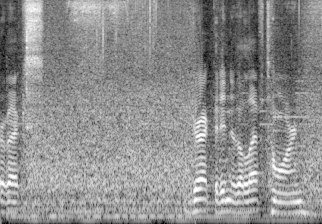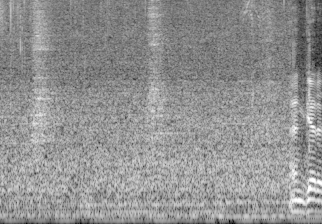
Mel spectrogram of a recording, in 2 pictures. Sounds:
Music, Speech

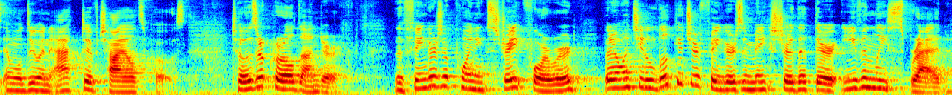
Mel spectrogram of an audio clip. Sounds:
Speech

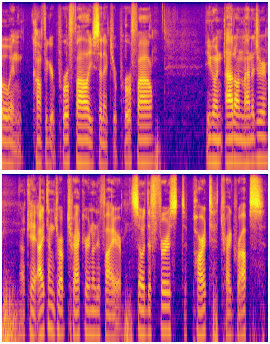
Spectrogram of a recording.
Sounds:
Speech

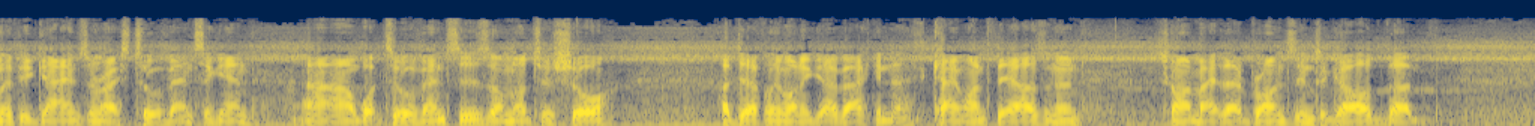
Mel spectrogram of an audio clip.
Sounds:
Speech

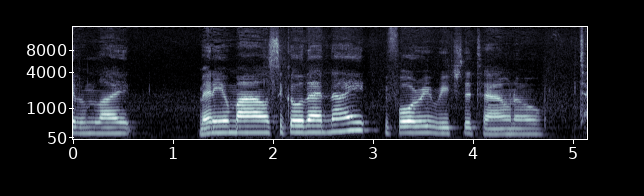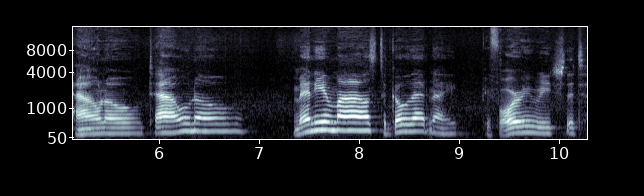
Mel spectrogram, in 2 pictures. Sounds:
Male singing

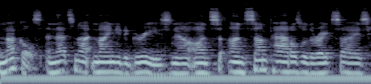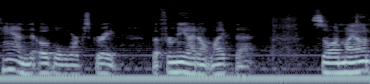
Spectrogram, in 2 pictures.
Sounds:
Speech

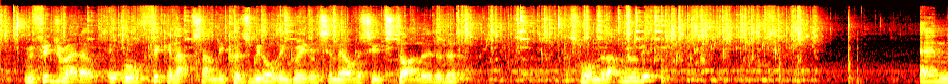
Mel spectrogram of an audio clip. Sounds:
Stir

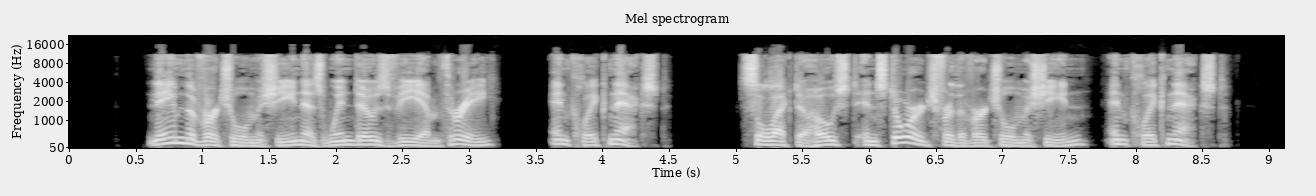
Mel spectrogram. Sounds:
Speech

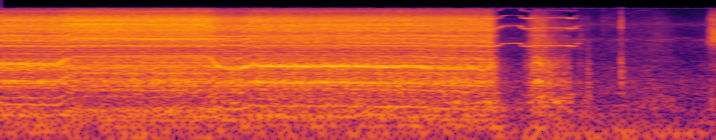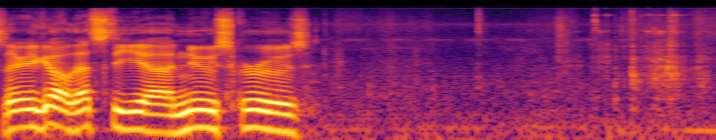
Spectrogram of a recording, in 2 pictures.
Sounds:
Tools, Power tool

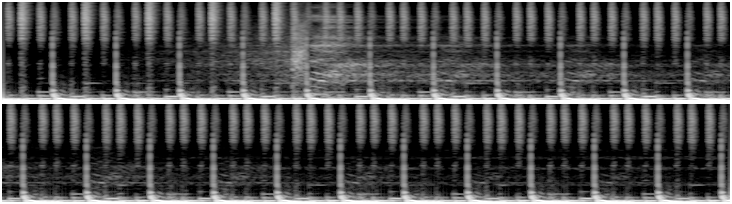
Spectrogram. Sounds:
Music, Electronic music, Techno

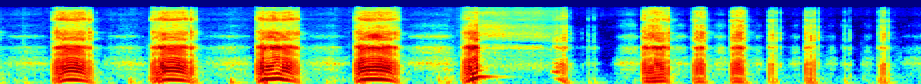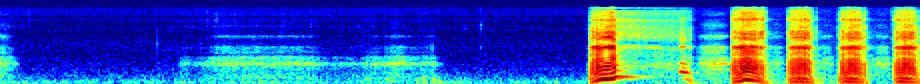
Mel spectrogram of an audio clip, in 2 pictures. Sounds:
pig oinking

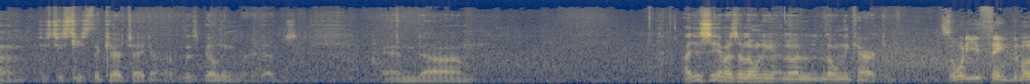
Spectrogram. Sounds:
Speech

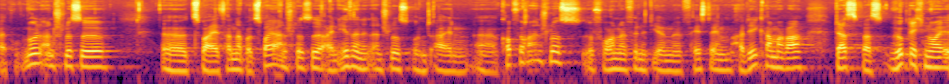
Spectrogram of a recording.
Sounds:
Speech

